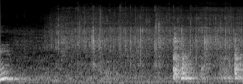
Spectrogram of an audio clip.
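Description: Green chillies soften in a covered pan for green chilli curry, with a low, even sizzle and a couple of louder scrapes from stirring.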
